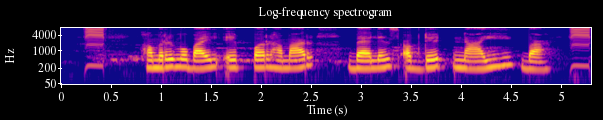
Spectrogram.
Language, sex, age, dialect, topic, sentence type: Bhojpuri, female, 18-24, Western, banking, statement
